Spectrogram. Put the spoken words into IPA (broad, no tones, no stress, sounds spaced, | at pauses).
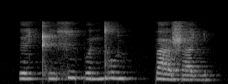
e ʎ ʈʰ i x i p ɵ n d u ʎ pː a ʂ a ʎ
